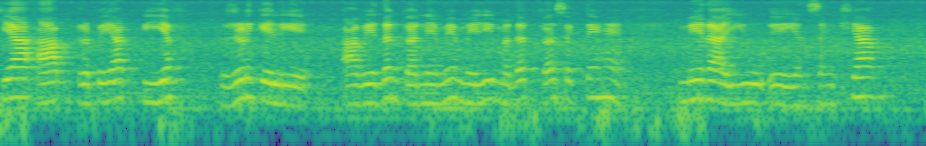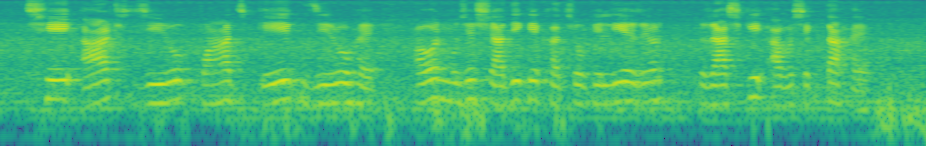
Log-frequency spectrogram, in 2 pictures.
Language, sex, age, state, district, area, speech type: Hindi, female, 60+, Uttar Pradesh, Sitapur, rural, read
